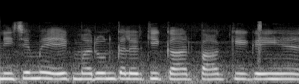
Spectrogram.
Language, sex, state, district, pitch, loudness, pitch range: Hindi, female, Uttar Pradesh, Lucknow, 255 Hz, -12 LUFS, 250-265 Hz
